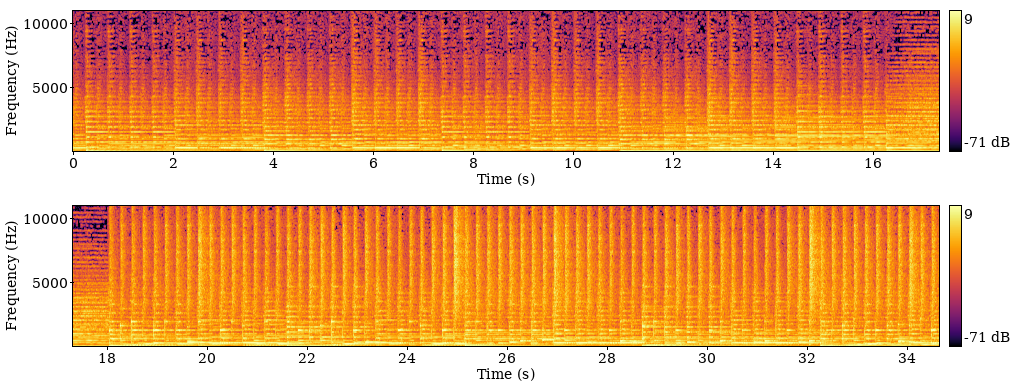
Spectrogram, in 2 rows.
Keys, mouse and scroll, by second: 0.5 alt+middle click, 2.7 click, 3.7-5.7 drag, 6.7 alt+middle click, 6.9 alt+shift+middle drag, 8.4 click, 9.0 alt+middle drag, 9.3 alt+shift+middle drag, 9.7-11.0 drag, 12.3-14.8 shift+drag, 15.5 click, 16.2-17.0 drag, 17.9-18.4 drag, 19.2 click, 21.1 click, 21.6 click, 22.9-24.5 shift+drag, 24.7-25.0 alt+middle drag, 25.1-25.4 drag, 25.5-26.3 alt+middle drag, 27.6 click, 28.0 click, 28.5 click, 29.6 click, 30.1 click, 30.4 click, 31.2 alt+middle click, 33.4 click, 33.8 click, 34.2 click.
